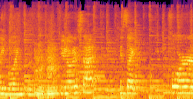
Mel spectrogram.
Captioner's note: humming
